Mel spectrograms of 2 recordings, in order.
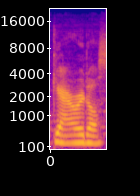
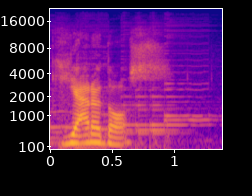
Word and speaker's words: Gyarados: I believe it's it's pronounced Gyarados. Gyarados. But you kind of just don't pronounce the Y.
